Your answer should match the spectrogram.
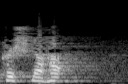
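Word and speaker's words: Kṛṣṇaḥ: So if it comes, generally if it comes at the end of a shloka or halfway through, then it's, just like we see the word Krishna with an H dot under at the end of it, Krishna ha, pronounced like that.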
